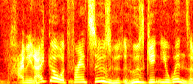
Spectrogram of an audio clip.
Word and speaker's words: Francouz: While how do you say his last name? Francouz. Francouz has gone. I was going to say Francois.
